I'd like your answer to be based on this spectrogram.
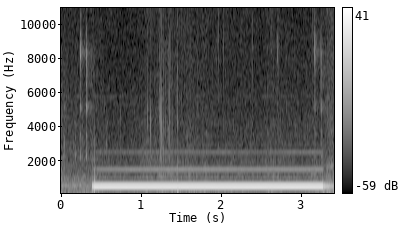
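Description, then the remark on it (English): A steady, pure electronic sine wave tone sounds loudly and evenly for about three seconds, unchanging in pitch, then stops abruptly, with faint background hiss before and after. “If you take a mathematically simple sound like a sine wave, which sounds like this,”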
